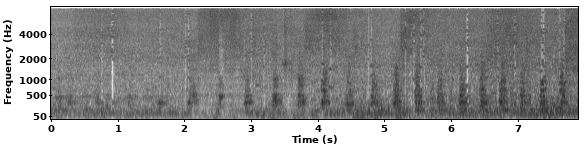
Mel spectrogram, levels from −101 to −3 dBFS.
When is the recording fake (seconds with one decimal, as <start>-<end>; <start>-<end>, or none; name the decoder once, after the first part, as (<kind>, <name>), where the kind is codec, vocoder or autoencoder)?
2.1-2.9 (codec, ZipCodec); 3.3-3.9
